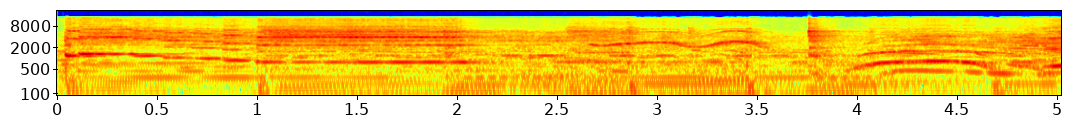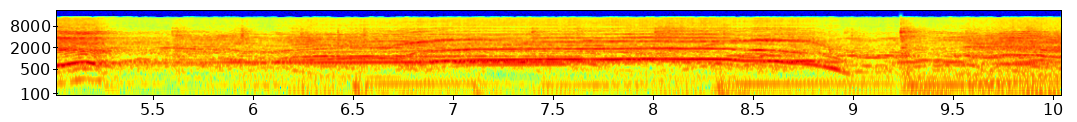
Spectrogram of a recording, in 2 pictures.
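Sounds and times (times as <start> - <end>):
bass and drums: 0.0 - 10.0.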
